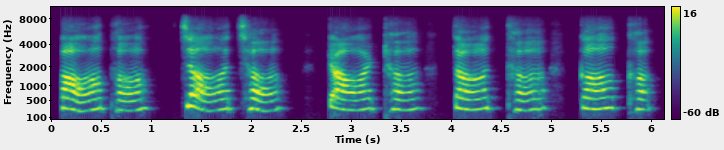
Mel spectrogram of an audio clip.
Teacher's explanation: फ च छ ट ठ त थ क ख सबैमा अंगहरुको स्पर्श भएको हुनाले यी स्पर्श भए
